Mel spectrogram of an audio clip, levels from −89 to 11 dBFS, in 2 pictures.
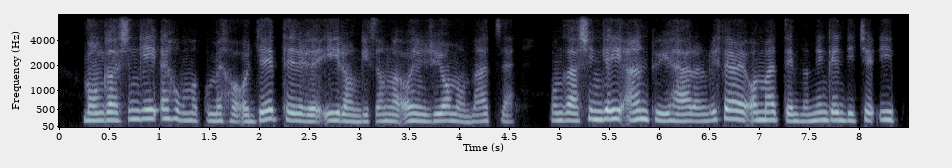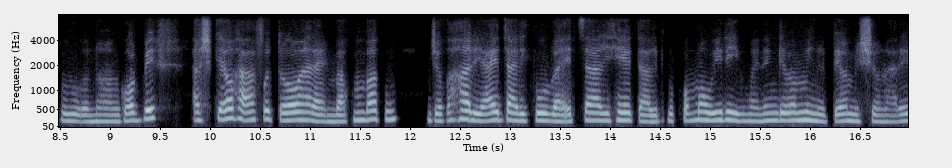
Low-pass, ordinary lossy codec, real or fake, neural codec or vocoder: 7.2 kHz; Opus, 16 kbps; fake; codec, 16 kHz in and 24 kHz out, 0.6 kbps, FocalCodec, streaming, 4096 codes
